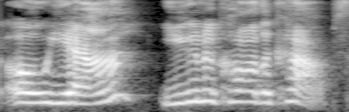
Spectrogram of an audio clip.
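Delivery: loud, mocking comeback; loud challenge. Daring teens who threatened cops, loud mocking. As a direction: throw their threat back at them.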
